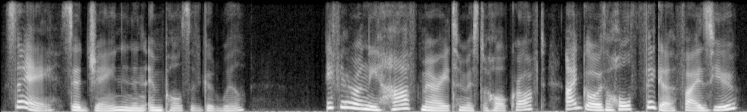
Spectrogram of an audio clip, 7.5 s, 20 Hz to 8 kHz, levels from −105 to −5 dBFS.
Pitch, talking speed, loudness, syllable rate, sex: 215 Hz, 195 wpm, -17 LUFS, 5.2 syllables/s, female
